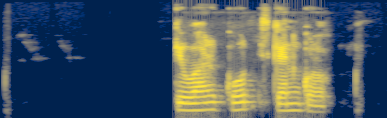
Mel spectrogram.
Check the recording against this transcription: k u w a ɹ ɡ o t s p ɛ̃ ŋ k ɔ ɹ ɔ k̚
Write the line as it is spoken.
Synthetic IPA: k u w a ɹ k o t s k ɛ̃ n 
